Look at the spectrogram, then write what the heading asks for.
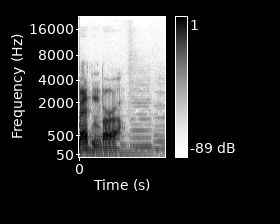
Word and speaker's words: Edinburgh: She said she was from Edinburgh. Yeah. They It's kind of look pronounced to each Edinburgh.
